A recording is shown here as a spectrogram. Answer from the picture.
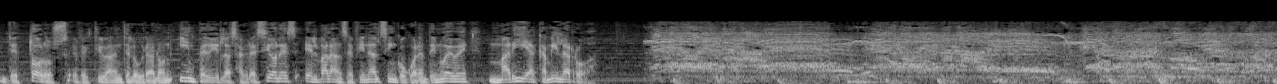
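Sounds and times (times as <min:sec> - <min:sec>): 
speech: 0:00.0 - 0:06.8
protesters chanting slogans: 0:06.4 - 0:12.7.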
